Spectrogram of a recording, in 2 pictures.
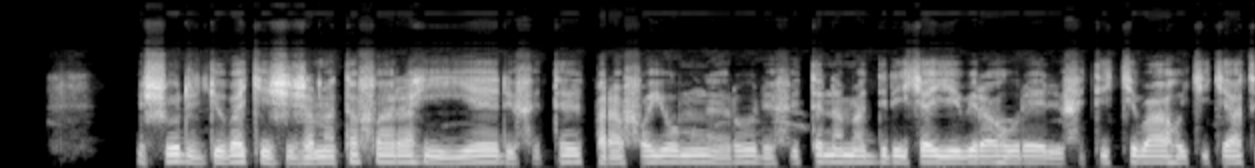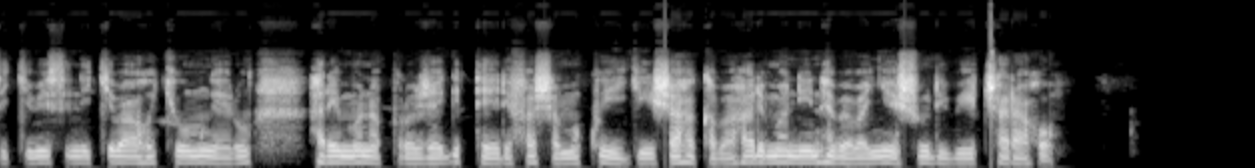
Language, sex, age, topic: Kinyarwanda, male, 25-35, education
